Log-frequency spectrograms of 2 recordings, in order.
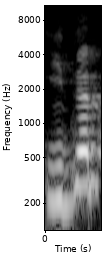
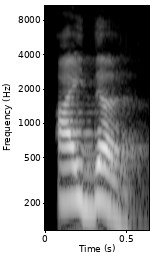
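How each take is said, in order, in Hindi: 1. पहला स्वर 'ee' जैसा सुनाई देता है। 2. पहला स्वर 'eye' जैसा सुनाई देता है। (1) "अमेरिका वाले दोनों को इधर इधर से पढ़ते हैं" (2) "आइदर पढ़ते हैं ब्रिटिश वाले"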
